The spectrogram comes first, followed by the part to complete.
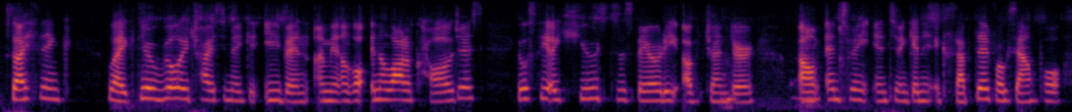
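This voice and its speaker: A woman's voice: medium pitch, steady tone, normal speed, no echo. Young American woman, dull lo-fi sound. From United States. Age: around 18 to 19. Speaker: interviewee, college student. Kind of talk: casual interview answers.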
